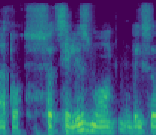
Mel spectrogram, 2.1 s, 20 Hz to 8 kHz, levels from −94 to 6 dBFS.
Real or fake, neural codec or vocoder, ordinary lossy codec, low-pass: fake; vocoder, 44.1 kHz, 128 mel bands every 512 samples, BigVGAN v2; AAC, 32 kbps; 7.2 kHz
